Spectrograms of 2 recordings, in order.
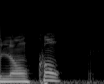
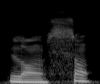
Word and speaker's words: lançons: Alors, si on n'a pas mis ici la cédille, on va dire nous lançons. Et c'est faux. Alors, on ajoute la cédille pour prononcer nous lançons, nous perçons.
